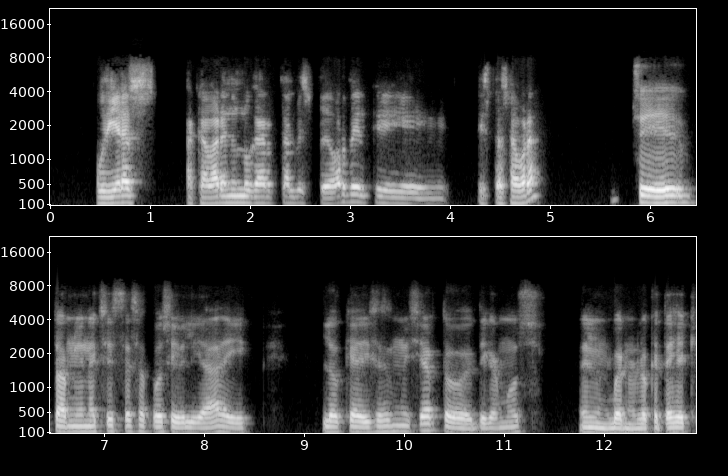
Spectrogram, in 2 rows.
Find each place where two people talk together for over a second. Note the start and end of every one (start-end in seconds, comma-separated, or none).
none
